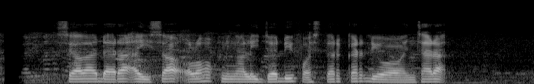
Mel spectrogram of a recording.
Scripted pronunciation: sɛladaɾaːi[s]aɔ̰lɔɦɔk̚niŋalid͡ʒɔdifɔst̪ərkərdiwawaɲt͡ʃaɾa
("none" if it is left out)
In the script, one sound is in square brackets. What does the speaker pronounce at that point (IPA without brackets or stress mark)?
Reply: s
